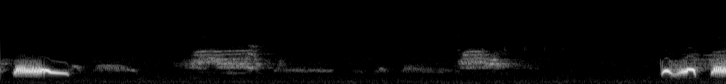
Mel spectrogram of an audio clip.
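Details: Kept spotted dove in 'giọng thổ' voice: one long falling coo opens, followed by soft buzzy and murmured coos, ending with a pair of quick rounded coos.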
